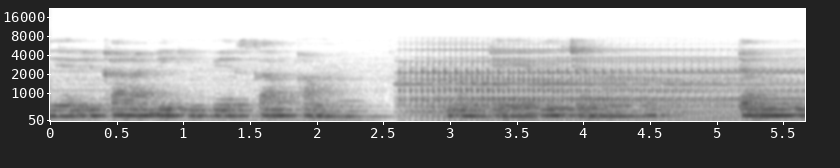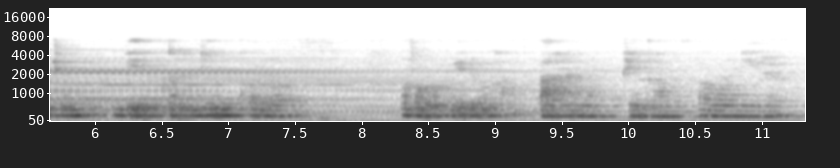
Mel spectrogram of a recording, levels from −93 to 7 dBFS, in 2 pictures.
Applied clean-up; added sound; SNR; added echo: none; Dishes, pots, and pans; 14 dB; reverberation time 0.9 s.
